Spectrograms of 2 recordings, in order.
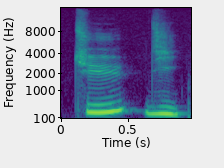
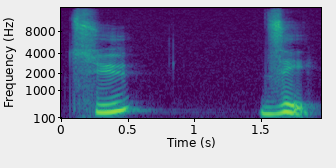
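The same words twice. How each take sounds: First: The t is plain, with no hiss. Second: The t has a slight hissing release. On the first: "in standard French, we would say tu dis" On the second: "In Quebec, you would have a little bit of affrication"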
